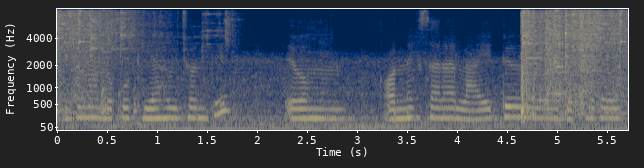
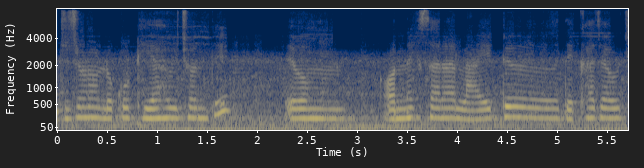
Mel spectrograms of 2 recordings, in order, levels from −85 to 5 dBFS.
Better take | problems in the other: second | background sound (Shatter); as loud as the speech

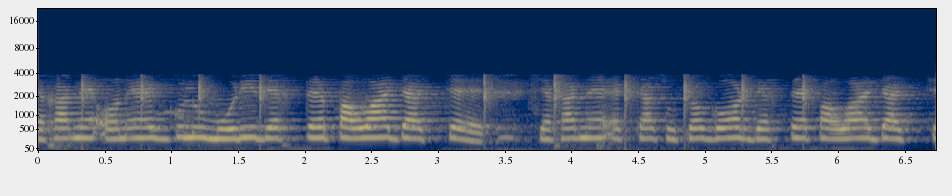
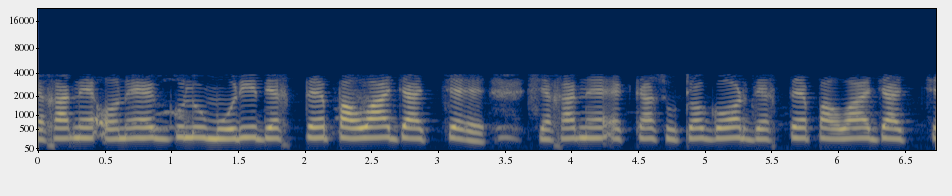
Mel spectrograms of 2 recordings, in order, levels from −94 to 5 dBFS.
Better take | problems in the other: second | background sound (Hands); 18 dB below the speech // room echo; dies away in 2 s

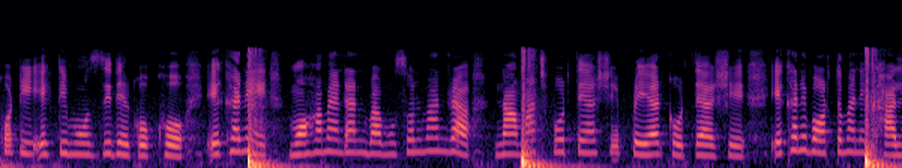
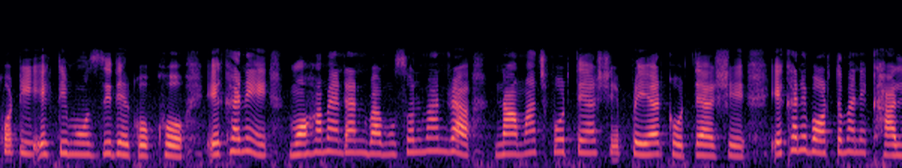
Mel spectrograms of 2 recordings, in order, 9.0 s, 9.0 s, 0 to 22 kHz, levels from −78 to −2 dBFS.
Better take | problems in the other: second | background sound (Knock); 2 dB above the speech

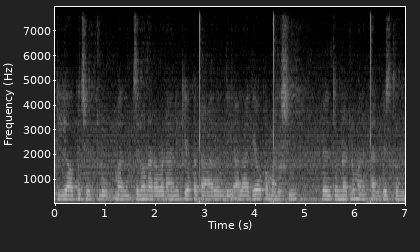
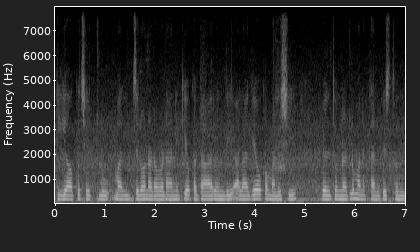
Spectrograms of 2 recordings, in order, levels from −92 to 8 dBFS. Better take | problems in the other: second | background sound (Finger snapping); 14 dB below the speech // room echo; dies away in 2.1 s

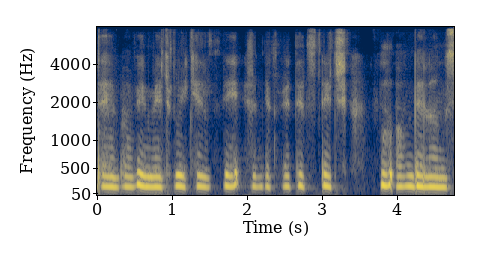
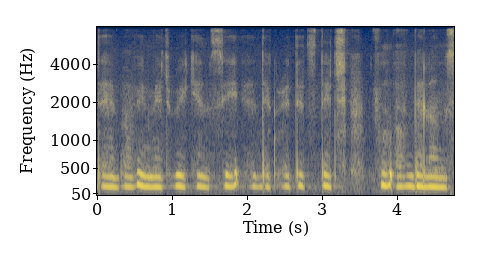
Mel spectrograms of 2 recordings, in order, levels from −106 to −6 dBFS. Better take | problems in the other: second | noise reduction (neural mask model DeepFilterNet 3)

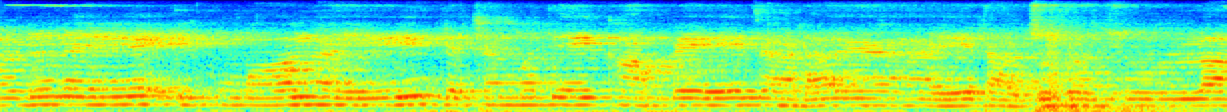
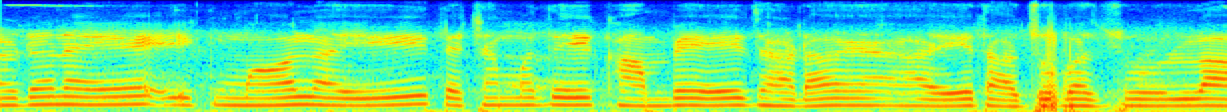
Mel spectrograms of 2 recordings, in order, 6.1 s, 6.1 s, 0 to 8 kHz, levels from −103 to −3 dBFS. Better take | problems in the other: second | room echo; dies away in 1.3 s

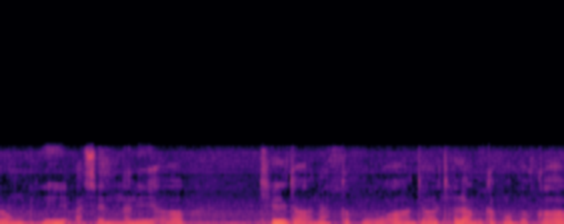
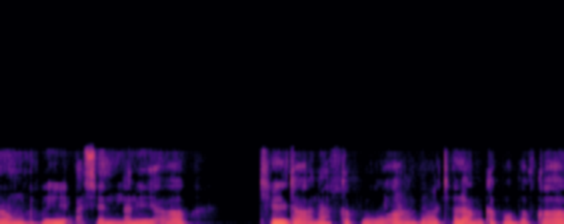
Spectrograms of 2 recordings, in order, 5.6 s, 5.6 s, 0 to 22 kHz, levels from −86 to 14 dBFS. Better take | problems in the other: first | noise reduction (neural mask model DeepFilterNet 3)

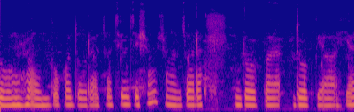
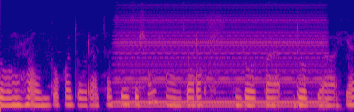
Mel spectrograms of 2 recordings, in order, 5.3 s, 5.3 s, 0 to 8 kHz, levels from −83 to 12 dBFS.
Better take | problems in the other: first | background sound (Organ); 5 dB below the speech

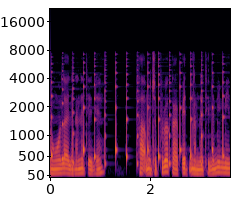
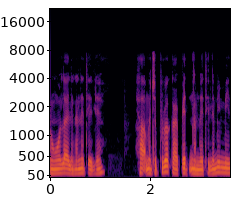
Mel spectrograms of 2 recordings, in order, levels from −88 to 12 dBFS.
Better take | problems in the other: second | noise reduction (neural mask model RNNoise)

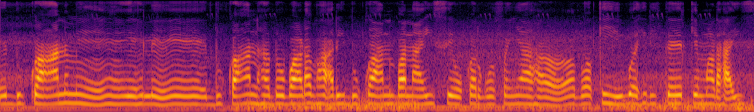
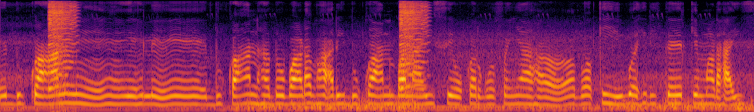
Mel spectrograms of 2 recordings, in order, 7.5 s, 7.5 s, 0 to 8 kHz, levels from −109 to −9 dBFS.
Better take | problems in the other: first | background sound (Cupboard open or close); as loud as the speech

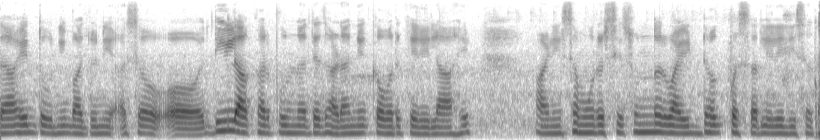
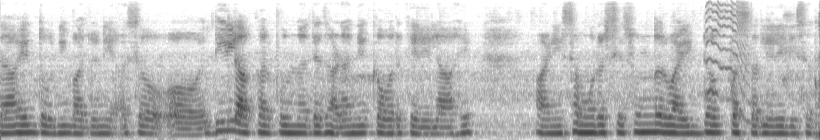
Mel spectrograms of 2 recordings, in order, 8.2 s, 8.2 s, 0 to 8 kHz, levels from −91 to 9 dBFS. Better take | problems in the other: first | background sound (Cupboard open or close); 10 dB below the speech // room echo; dies away in 0.1 s

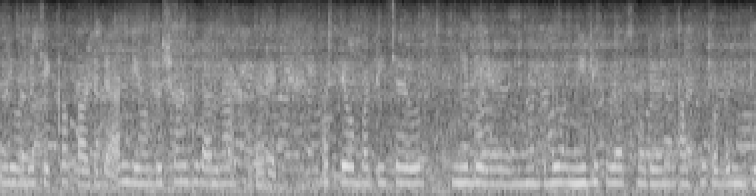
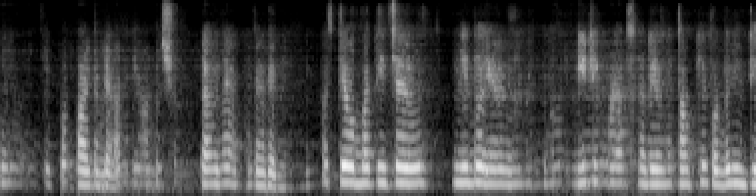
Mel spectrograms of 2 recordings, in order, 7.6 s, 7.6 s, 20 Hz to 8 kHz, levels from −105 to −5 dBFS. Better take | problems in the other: first | noise reduction (neural mask model DeepFilterNet 3)

